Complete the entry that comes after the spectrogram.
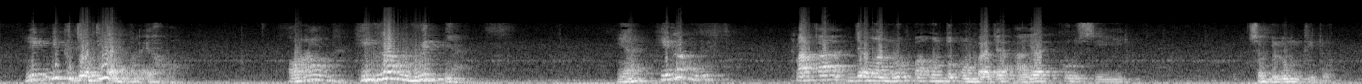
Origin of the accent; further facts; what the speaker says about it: South Kalimantan, Indonesia; Kalau di kampung saya di Kalimantan Selatan ada namanya hantu kuyang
